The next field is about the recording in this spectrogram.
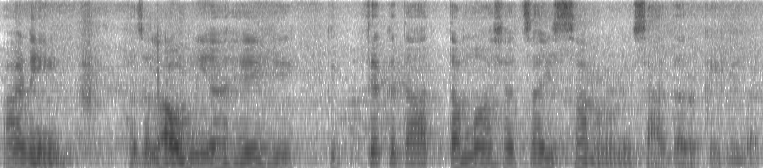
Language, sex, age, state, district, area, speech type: Marathi, male, 45-60, Maharashtra, Nashik, urban, spontaneous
